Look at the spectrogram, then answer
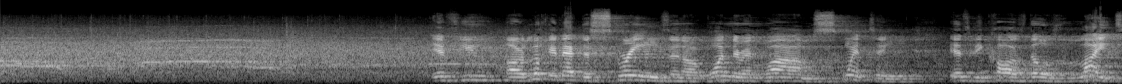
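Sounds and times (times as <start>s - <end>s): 
audience applause: 0.0s - 5.1s
speech: 4.3s - 11.2s.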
